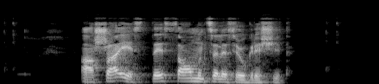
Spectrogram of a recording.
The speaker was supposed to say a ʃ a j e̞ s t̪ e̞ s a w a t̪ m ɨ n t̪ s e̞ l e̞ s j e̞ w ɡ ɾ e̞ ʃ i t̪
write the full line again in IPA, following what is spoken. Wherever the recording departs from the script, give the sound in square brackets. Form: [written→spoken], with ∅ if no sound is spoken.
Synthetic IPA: a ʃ a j e̞ s t̪ e̞ s a w a [t̪→∅] m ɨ n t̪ s e̞ l e̞ s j e̞ w ɡ ɾ e̞ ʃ i t̪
